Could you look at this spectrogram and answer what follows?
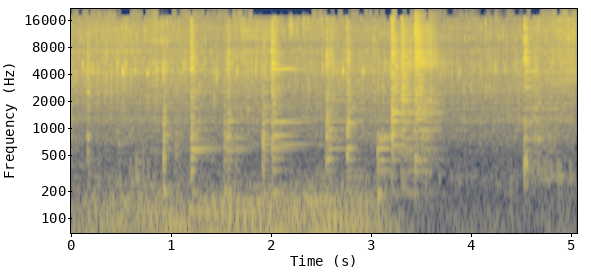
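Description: Mixed vegetables for a Bengali five-vegetable curry sizzle in a pan while a spatula scrapes and knocks against the metal in irregular clusters over a steady fry, close by with no talking.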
